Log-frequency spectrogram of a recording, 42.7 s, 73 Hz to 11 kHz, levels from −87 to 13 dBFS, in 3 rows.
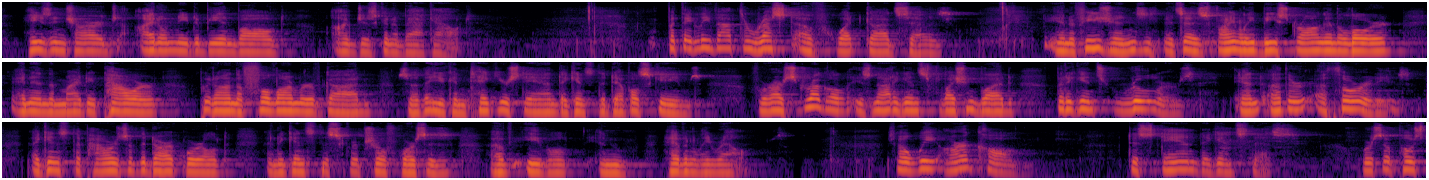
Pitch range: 130-150 Hz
